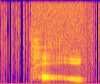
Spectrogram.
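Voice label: "tao", Chinese, third tone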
